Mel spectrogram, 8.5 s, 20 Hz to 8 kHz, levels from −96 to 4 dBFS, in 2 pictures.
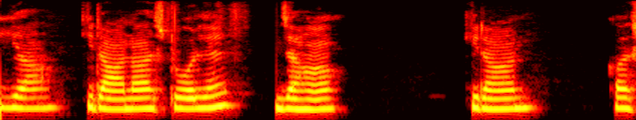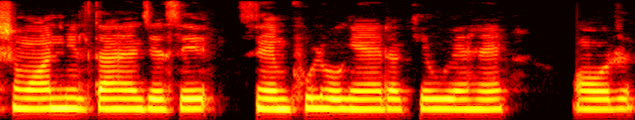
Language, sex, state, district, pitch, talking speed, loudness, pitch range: Hindi, female, Bihar, Jamui, 215 Hz, 135 wpm, -21 LUFS, 210-225 Hz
